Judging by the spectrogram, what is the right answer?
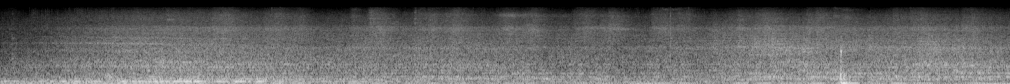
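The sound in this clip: A train passing at a railway station: a loud, steady rumble of wheels and carriages that holds throughout, with one brief sharp knock near the end.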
